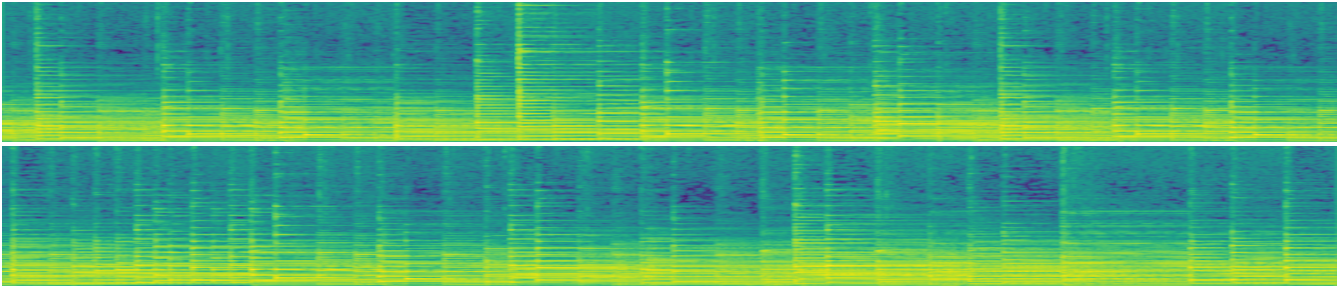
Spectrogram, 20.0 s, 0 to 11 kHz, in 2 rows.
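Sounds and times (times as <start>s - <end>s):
slow piano chords: 0.0s - 20.0s.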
